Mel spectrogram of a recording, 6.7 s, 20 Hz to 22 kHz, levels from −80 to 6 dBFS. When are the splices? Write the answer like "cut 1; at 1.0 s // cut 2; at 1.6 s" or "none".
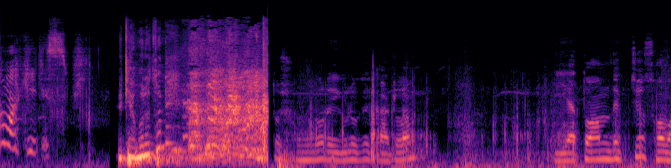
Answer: cut 1; at 2.9 s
